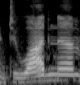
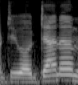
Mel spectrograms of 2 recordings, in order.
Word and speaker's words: duodenum: small intestine, which is called your duodenum or duodenum. It's pronounced both ways.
